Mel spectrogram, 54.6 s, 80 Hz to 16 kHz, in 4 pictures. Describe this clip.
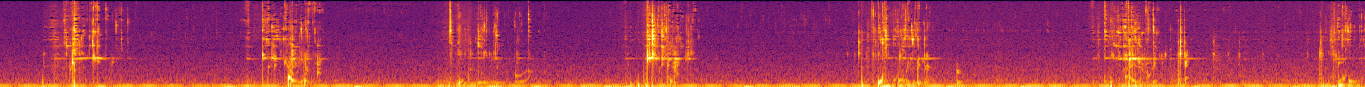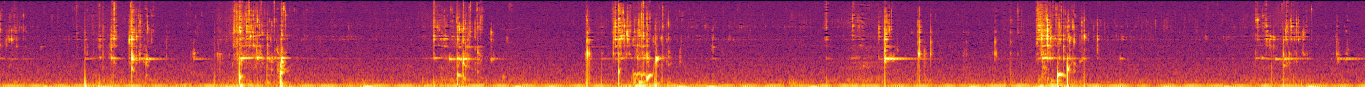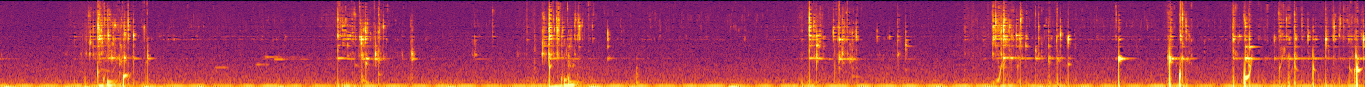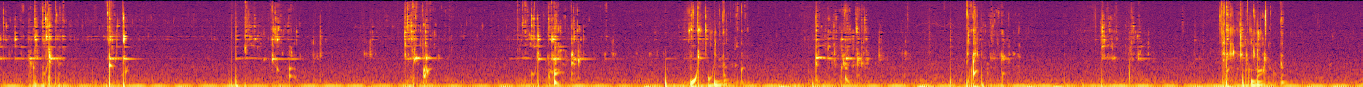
Sloshes in Whiskey Bottle FF277
Jabbing ice and liquid in container, ice clanking against container, faster
ice, container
